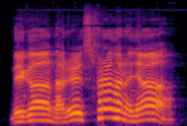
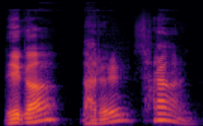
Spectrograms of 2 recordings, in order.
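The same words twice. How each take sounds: First: Loud, higher, slow proclamation; speaking as Jesus. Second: Slow, soft, solemn question; speaking as Jesus. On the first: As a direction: raise the voice and press the question slowly. (예수님처럼 크고 높게, 힘주어 천천히) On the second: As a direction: ask it softly, leaving space between words. (예수님처럼 느리고 나직하게) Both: Acted. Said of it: "예수님이 말씀하시는 것처럼 들으시기 바랍니다".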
